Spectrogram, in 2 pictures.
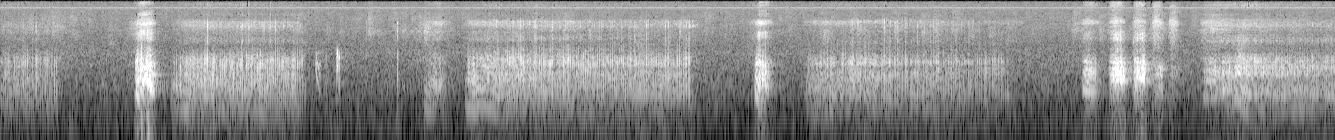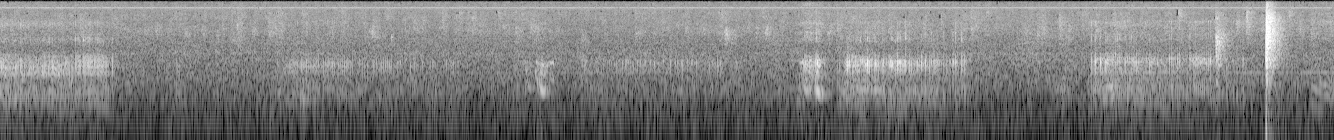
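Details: A sleeping infant snores softly in long rattly breaths with brief clicks, two minutes after crying hard: infant snoring.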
